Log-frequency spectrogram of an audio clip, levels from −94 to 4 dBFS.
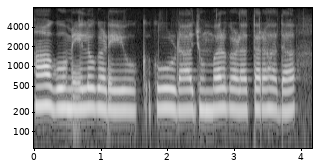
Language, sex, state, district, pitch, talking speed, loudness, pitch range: Kannada, female, Karnataka, Bidar, 225 Hz, 70 wpm, -15 LUFS, 220-230 Hz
